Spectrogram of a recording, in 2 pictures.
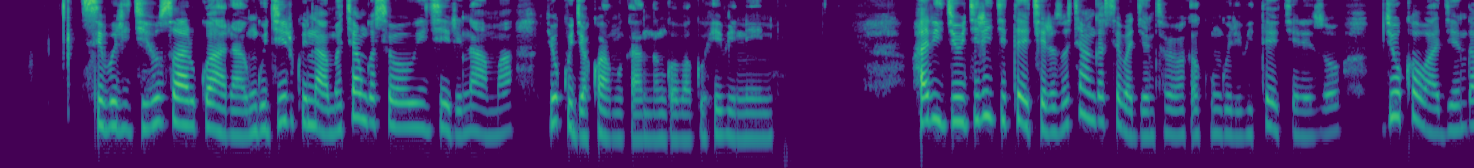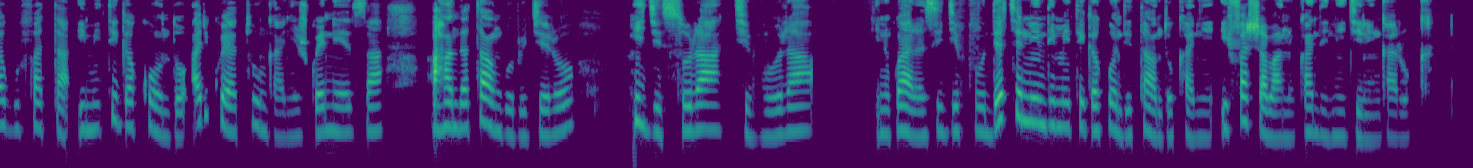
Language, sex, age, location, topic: Kinyarwanda, female, 25-35, Kigali, health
